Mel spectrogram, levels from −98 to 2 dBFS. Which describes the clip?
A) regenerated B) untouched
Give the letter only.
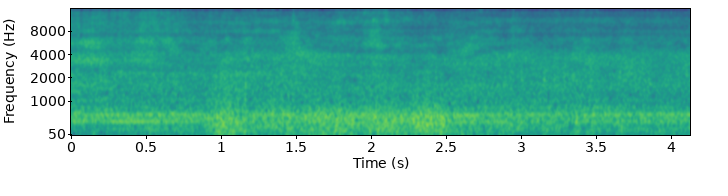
B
